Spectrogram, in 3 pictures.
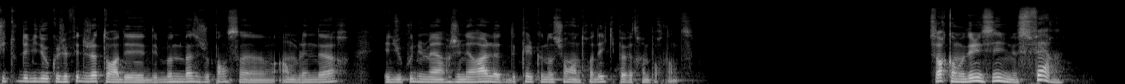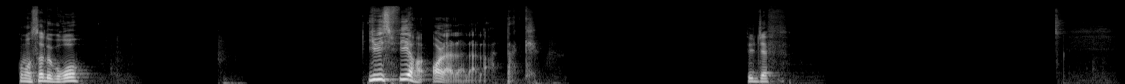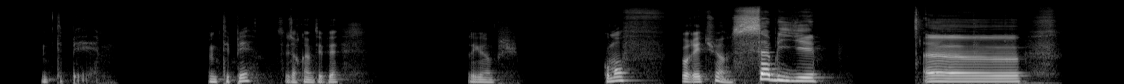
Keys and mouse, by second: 11.6-12.2 middle drag, 13.0 Delete, 13.3 shift+a, 15.2 middle drag, 15.9 right click, 16.3-16.9 middle drag, 30.0-30.5 middle drag, 31.1 Delete, 32.1 KP_1, 32.4 shift+a.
